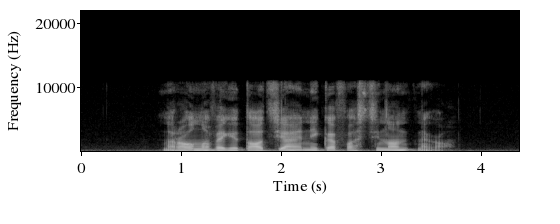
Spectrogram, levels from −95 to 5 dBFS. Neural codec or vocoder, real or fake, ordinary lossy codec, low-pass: vocoder, 24 kHz, 100 mel bands, Vocos; fake; none; 10.8 kHz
